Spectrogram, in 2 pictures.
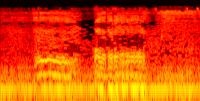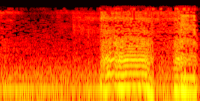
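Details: Bulldog snoring: loud, honking, vibrating breaths with a steady background hum.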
